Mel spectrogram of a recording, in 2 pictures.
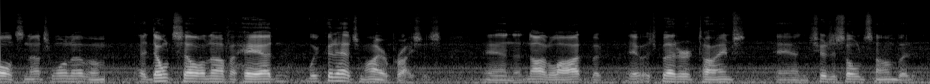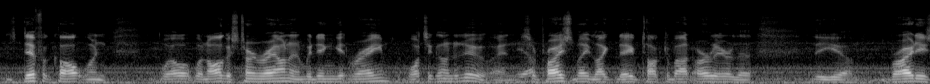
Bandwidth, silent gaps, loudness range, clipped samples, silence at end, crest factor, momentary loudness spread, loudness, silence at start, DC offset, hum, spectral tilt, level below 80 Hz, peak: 12 kHz; none; 4 LU; under 0.1%; 0 s; 20 dB; 16 LU; -25 LUFS; 0 s; under 0.1%; none; -6.5 dB/octave; -46 dBFS; -4 dBFS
